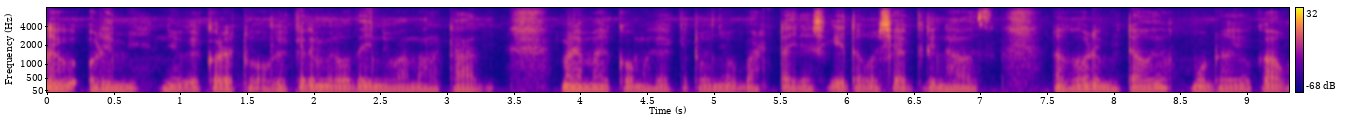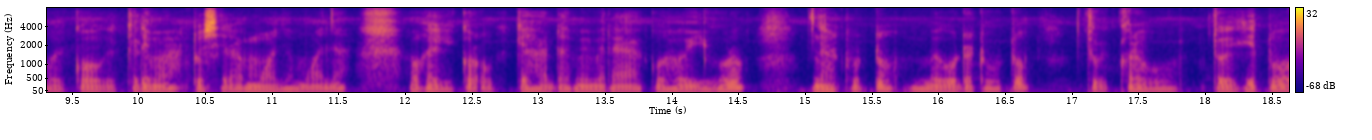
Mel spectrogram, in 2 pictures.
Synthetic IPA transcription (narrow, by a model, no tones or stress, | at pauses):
ɾeuoɾeminioɣekɔɾɛtwɔ̰o̰ɣekeɾemeɾoðeinewamaɾataðimaɾeamaikomaɣeaketwɔɲeobataḭɾaɕi̥ɣḛtaɣwɔ̰ʃia̰ɡɾinɦa̰usnaɣaoɾemitaojɔmodoaɣeokaaɣaɣekɔaoɣekeɾematoʃeɾamwaɲamwaɲaokaɣekɔɾa̰o̰kekeɦadamemeɾajakuɦaoiɣoɾonatotomeɣoːdatoto | toɣikɔɾaɣwɔtoɣeketwɔ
